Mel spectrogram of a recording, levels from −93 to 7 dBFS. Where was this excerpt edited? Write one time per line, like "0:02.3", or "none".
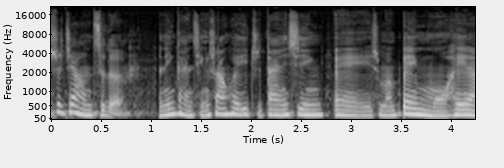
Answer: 0:01.1
0:02.8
